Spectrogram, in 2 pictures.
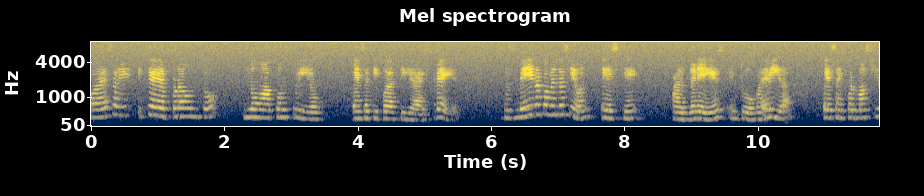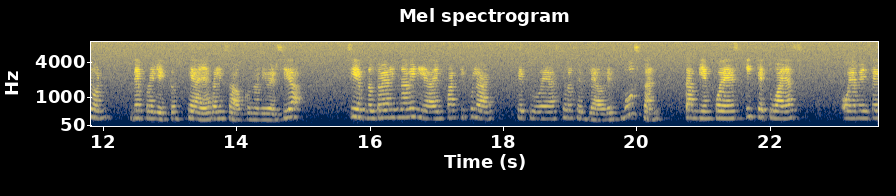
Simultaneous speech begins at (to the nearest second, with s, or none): none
